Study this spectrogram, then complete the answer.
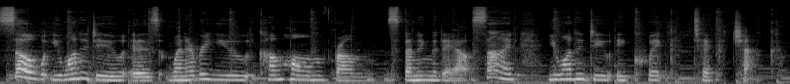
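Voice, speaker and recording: Over background music, a woman with an American accent speaks at a fairly slow pace. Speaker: English teacher. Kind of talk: casual educational talk to camera.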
